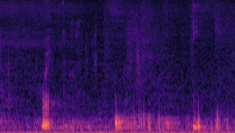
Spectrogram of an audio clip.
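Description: A handheld microphone handled and set down on a table: a couple of brief soft knocks in a quiet room, after a short spoken 'ouais'.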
